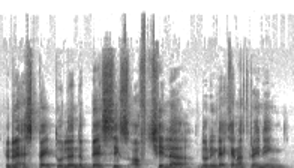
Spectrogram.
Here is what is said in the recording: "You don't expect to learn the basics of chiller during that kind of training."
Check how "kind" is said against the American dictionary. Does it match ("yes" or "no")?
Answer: no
